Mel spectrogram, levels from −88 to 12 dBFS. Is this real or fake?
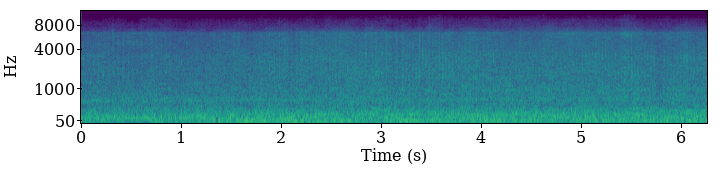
fake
